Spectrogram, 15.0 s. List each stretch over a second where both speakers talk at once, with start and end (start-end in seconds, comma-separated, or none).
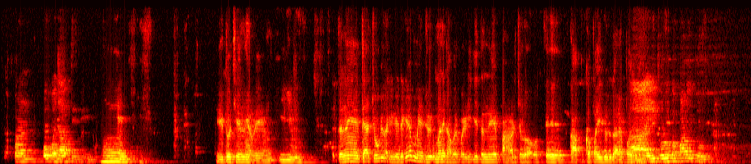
none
